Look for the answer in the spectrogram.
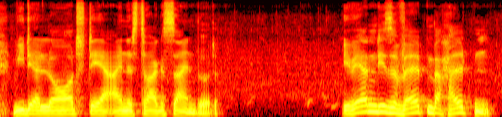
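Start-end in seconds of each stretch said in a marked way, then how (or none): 3.4-4.9 commanding. A narrator's reading. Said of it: "klang er gebieterisch wie sein Vater".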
